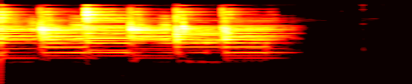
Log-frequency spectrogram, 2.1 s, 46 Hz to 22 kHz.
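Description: Synthesized keyboard notes from the ORG 2021 Android organ app: a quick run of pitched notes, about five a second, that stops about a second and a half in. They sound the A minor chord that has just been set on a one-key chord.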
